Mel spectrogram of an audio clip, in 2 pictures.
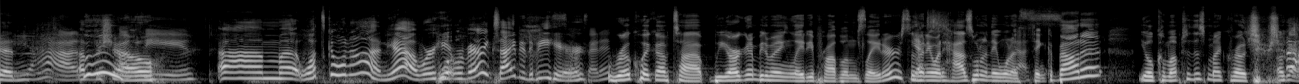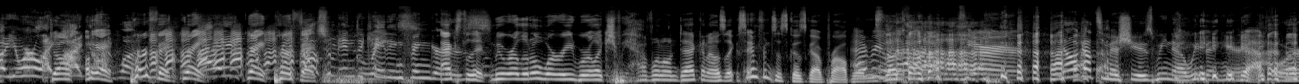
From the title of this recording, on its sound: Live From SF Sketchfest 2023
